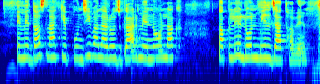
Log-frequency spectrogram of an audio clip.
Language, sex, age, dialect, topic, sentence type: Bhojpuri, female, 41-45, Northern, banking, statement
